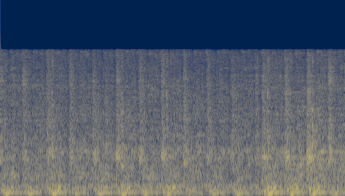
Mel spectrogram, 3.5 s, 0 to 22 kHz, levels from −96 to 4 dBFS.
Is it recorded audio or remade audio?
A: recorded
